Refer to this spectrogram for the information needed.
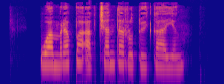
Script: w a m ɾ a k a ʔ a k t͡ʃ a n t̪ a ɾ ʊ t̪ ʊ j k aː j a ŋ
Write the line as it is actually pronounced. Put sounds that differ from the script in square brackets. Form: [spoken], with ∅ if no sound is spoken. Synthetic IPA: w a m ɾ a [p] a ʔ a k t͡ʃ a n t̪ a ɾ ʊ t̪ ʊ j k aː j a ŋ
